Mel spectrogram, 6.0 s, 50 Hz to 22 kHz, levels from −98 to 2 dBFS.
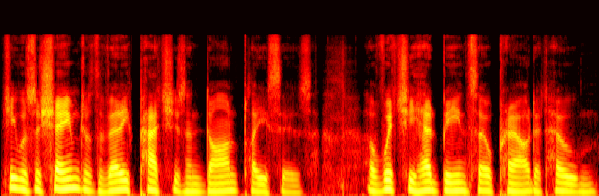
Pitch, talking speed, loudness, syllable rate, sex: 125 Hz, 190 wpm, -19 LUFS, 4.7 syllables/s, male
